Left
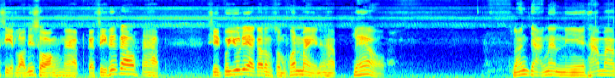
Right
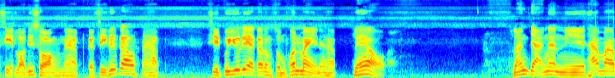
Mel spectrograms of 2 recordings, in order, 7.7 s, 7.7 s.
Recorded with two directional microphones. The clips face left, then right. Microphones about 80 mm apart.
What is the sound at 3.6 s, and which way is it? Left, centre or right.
Speech, right.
